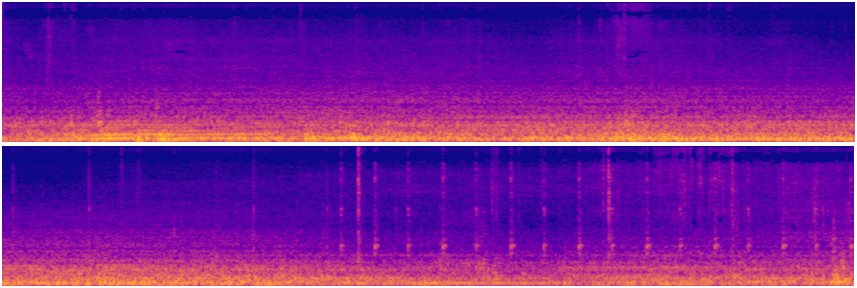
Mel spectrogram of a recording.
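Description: Car driving slowly, heard from inside the cabin: a steady low rumble of engine and road noise, with a run of light ticks in the last few seconds.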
